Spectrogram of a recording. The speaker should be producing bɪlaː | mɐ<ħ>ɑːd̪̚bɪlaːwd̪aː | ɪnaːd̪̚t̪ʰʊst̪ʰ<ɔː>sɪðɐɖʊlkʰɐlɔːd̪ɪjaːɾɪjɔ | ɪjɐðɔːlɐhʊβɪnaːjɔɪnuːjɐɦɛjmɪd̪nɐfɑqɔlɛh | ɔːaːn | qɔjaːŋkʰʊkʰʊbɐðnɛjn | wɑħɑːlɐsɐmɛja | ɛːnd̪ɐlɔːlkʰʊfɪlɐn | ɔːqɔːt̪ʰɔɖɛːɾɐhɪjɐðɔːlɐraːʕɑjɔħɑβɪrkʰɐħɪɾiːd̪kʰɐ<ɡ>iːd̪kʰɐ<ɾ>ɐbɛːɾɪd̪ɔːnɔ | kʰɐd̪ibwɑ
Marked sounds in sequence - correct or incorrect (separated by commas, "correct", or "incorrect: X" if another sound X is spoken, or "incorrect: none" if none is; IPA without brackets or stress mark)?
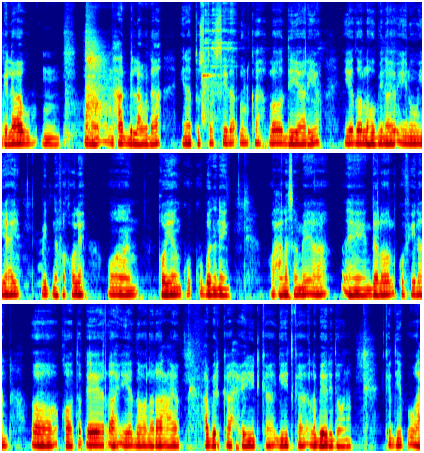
correct, incorrect: ɔ, correct, incorrect: l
